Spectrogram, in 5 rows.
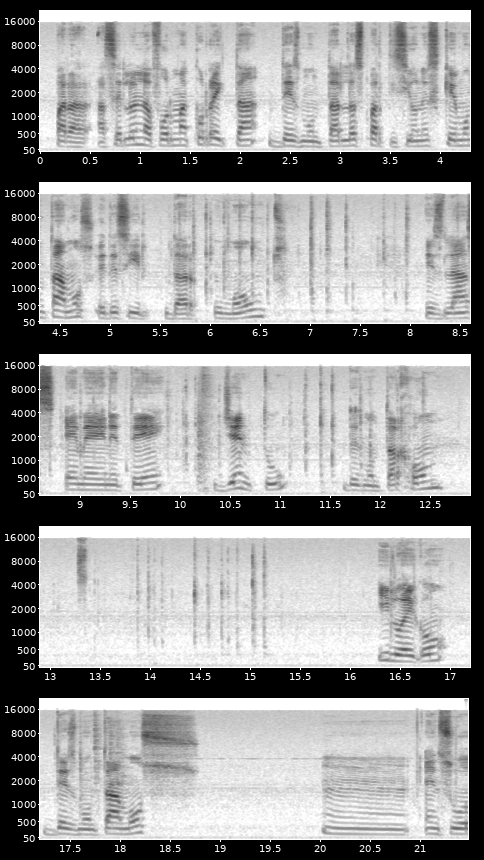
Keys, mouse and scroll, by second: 0.0-3.3 drag, 3.9 click, 5.0-11.9 typing, 11.9 Return, 13.3-15.7 typing, 16.3 Up, 17.3 Up, 20.9-21.4 typing.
